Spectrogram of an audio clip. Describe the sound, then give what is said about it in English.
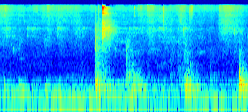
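Two yoga blocks are picked up with a few soft knocks and dull thuds, spaced apart over a low, steady rumble. “Grabbing your two blocks.”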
